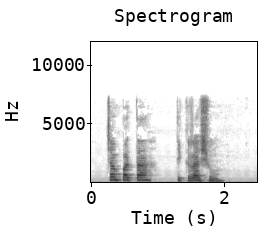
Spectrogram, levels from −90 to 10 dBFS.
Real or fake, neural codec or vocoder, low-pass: real; none; 7.2 kHz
